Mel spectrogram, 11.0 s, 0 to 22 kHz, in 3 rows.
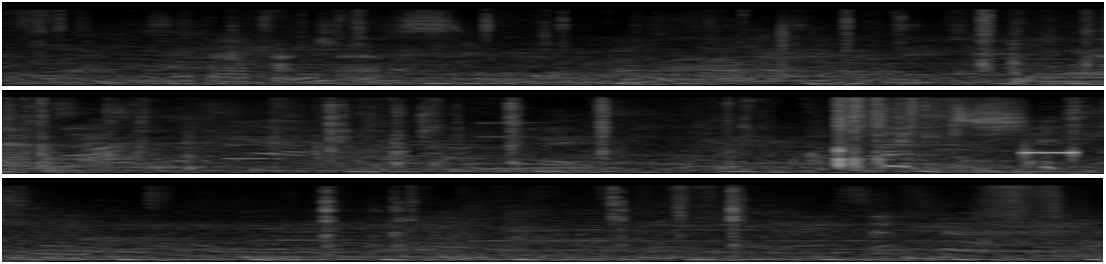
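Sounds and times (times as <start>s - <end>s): faint background voices: 0.0s - 11.0s
short electronic beep: 7.1s - 7.4s.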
